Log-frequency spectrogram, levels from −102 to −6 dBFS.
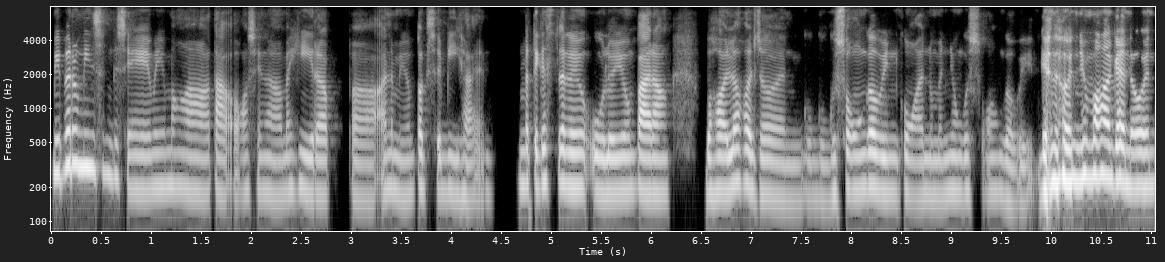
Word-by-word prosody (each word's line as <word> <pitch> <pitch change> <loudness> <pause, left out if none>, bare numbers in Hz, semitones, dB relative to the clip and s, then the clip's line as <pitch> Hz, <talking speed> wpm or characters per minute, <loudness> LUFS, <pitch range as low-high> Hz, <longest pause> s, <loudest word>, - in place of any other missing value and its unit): may 265 - +1
pero 315 +4 +4
minsan 280 -4 -1
kasi 190 -4 -4
may 200 - -6
mga 190 -3 -5
tao 180 -1 -4
kasi 185 0 -9
na 170 -1 -7
mahirap, 180 -2 -4 0.2
ah, 160 -1 -6
alam 190 +1 -5
mo 180 - -8
'yon - - -15
pagsabihan. 180 -4 -5 0.3
Matigas 215 +1 -2
talaga 200 -2 +1
yung - - -16
ulo, 180 -1 +1
yung 185 +1 -1
parang, 180 -1 +4 0.4
"Bahala 185 +3 +2
ka 215 -3 +1
diyan, 165 -3 -5
gu 170 - -13
gu 160 - -11
gusto 195 +3 -1
kong 190 +1 -3
gawin 185 -3 +1
kung 180 -1 -5
ano 170 +1 -6
man 170 0 -7
yung 185 -1 -6
gusto 180 -1 -8
kong 180 0 -9
gawin." 150 -2 -8
Gano'n, 220 +4 +7
yung 240 +2 +4
mga 245 -2 +8
gano'n 205 -1 +3
185 Hz, 215 wpm, -21 LUFS, 180-205 Hz, 0.4 s, mga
